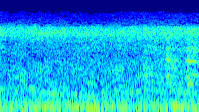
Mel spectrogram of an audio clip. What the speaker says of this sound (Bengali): তার পাশে আছে হচ্ছে হাঁস বিভিন্ন প্রকার রাজহাঁস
